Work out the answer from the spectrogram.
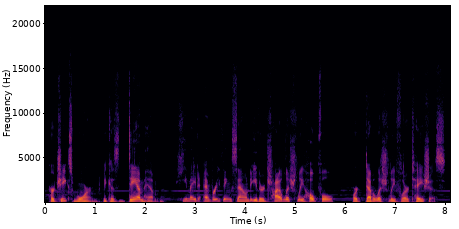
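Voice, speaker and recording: A man's voice: mid-range voice, expressive, a little slow. A man reading scripted narration for an audio drama story. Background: faint music.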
